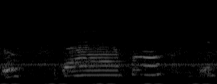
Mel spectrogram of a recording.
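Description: A small child's voice singing softly: one held note of about half a second, then a shorter second note.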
